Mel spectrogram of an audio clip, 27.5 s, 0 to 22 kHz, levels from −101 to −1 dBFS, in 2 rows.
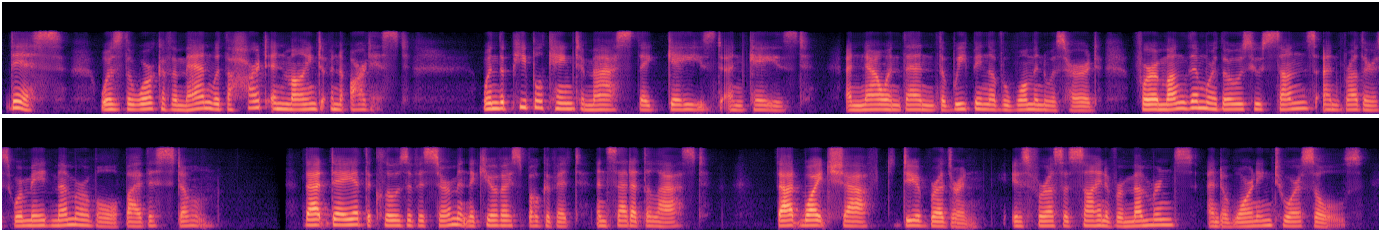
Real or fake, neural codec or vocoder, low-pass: fake; codec, 16 kHz, 0.3 kbps, FocalCodec; 7.2 kHz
